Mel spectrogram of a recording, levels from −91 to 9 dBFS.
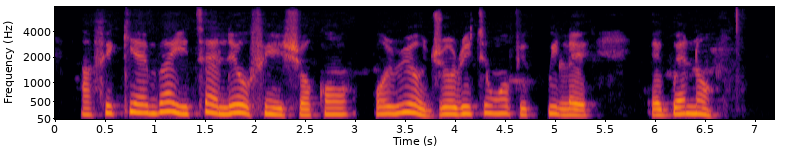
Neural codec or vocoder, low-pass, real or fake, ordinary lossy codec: none; none; real; none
